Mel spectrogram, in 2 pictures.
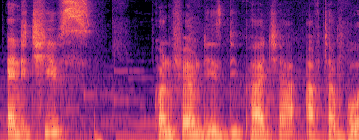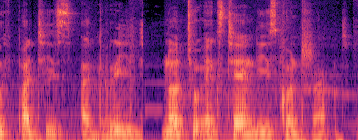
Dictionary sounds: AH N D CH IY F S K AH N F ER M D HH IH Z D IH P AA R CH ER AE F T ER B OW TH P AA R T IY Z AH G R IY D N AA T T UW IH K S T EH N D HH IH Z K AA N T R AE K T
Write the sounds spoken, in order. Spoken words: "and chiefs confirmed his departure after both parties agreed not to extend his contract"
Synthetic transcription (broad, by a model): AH N D CH IY F S K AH N F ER M D HH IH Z D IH P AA CH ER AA F T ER B OW TH P AA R T IY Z AH G R IY D N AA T T UW IH K S T EH N D HH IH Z K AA N T R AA K T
